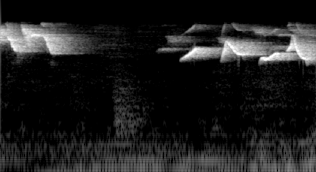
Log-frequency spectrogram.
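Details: Ultramarine grosbeak (azulão), Paraná, sings high, sweet warbled phrases that slur up and down, with short pauses between bursts; a faint low hum lies underneath.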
